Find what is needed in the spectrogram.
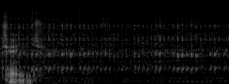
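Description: A spoken word ending at the start, then faint room tone; no sawing is heard.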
